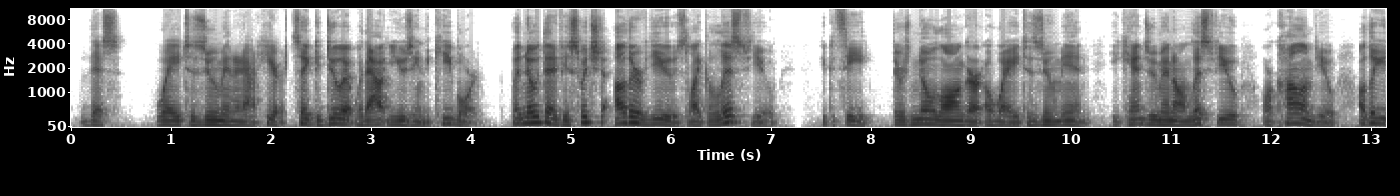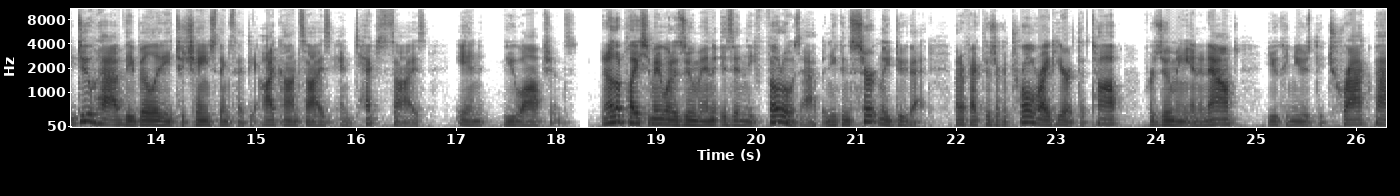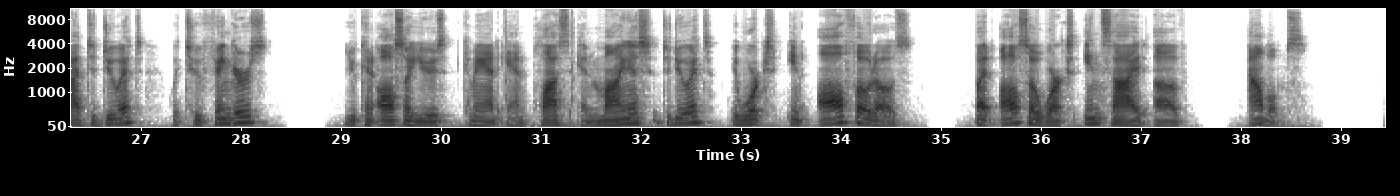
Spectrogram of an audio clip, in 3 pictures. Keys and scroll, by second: 30.5 super+=, 31.2 super+-, 38.7 super+=, 39.3 super+-.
